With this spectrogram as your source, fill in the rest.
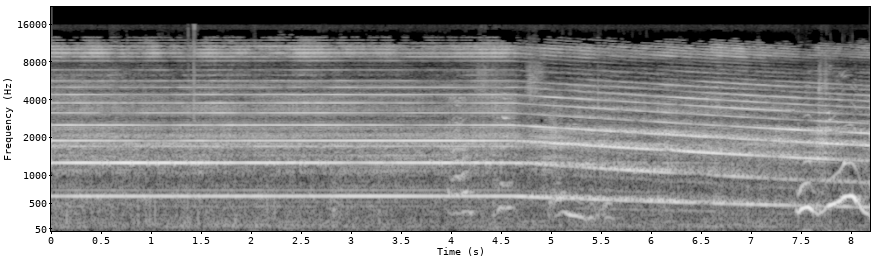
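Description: A tornado siren wails steadily across the whole stretch, loud and sustained, with its rising and falling tone holding over faint voices in the background.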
